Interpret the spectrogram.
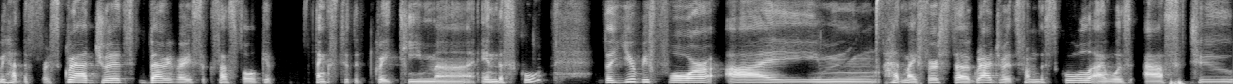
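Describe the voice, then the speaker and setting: Very deep, low-pitched woman's voice with an Italian accent, ordinary pitch variation and a fairly slow pace, dry and close with no echo against a quiet background. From Italy. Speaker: international school recruitment executive. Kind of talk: interview.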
